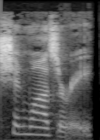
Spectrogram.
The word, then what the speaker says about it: chinoiserie: We know how to say it now. It's chinoiserie.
